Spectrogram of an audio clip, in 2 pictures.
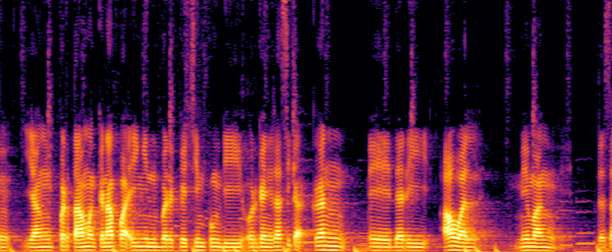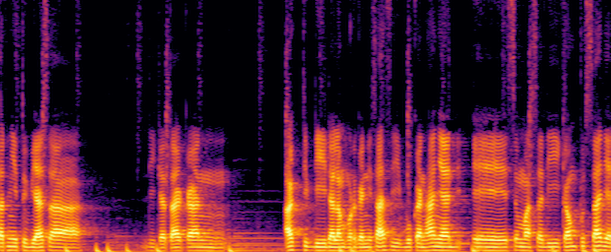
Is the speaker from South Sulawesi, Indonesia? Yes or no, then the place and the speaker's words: yes; Sinjai, South Sulawesi, Indonesia; Baik, jadi asal saya dari Kabupaten Sinjai, tepatnya di Kecamatan Sinjai Barat.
